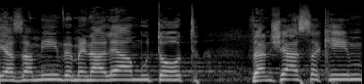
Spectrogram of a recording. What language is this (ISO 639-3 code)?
heb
